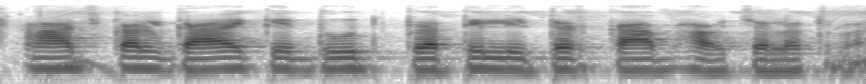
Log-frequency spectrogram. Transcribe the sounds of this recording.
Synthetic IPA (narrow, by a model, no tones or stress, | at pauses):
ad͡ʒkəlɡajked̪ud̪ʱpɾət̪iliʈəɾkabʱawt͡ʃələt̪bə̰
